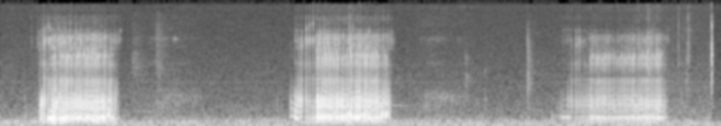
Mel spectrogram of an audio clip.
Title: Yorkie Snoring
